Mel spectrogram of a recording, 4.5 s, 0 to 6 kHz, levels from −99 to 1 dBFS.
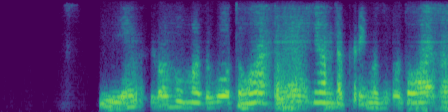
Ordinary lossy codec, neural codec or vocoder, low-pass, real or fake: Opus, 32 kbps; codec, 44.1 kHz, 0.9 kbps, DAC; 5.4 kHz; fake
